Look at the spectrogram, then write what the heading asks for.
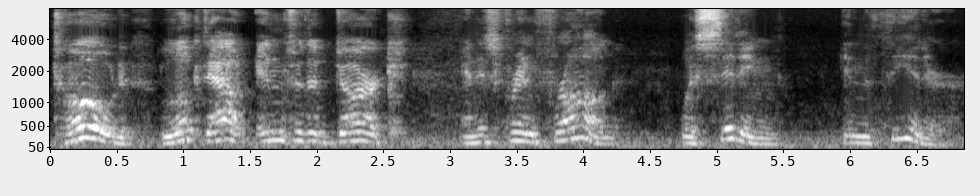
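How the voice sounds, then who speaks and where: A man reading aloud to young children as a storytime teacher, expressive, with dramatic pauses and stretched emphasis. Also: fairly high pitch, recorded from a distance, slight background noise.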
